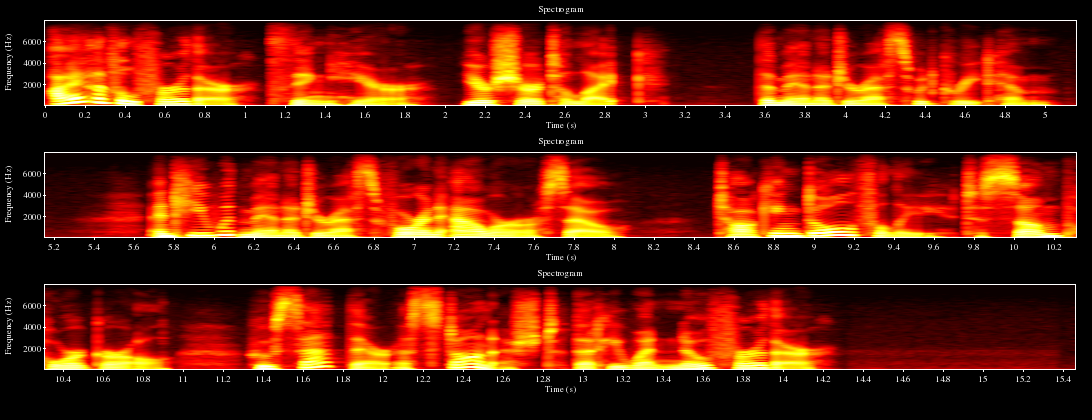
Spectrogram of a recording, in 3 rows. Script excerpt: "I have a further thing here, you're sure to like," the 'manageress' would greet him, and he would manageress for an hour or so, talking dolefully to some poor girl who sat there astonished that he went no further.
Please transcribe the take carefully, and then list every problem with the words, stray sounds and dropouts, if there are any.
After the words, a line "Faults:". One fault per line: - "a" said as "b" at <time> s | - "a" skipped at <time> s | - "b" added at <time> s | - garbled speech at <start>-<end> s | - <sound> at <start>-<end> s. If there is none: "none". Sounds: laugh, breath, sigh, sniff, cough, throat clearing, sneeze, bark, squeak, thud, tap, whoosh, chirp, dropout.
"I have a further thing here, you're sure to like," the 'manageress' would greet him, and he would manageress for an hour or so, talking dolefully to some poor girl who sat there astonished that he went no further.
Faults:
none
